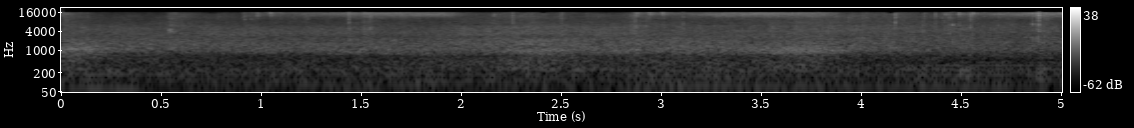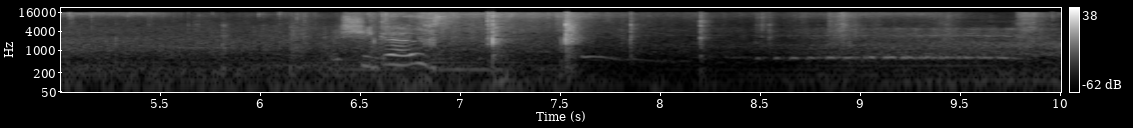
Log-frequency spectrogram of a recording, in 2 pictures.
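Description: Skateboard wheels rolling over a concrete driveway, a steady rumble for about six seconds. Then a child's brief high voice and a few sharp knocks.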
